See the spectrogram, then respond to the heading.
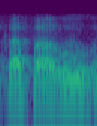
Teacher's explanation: را کو موٹا پڑھیں گے تھوڑا سا لمبا کریں گے کیونکہ اس کے ساتھ واو ہے را واپس رو.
